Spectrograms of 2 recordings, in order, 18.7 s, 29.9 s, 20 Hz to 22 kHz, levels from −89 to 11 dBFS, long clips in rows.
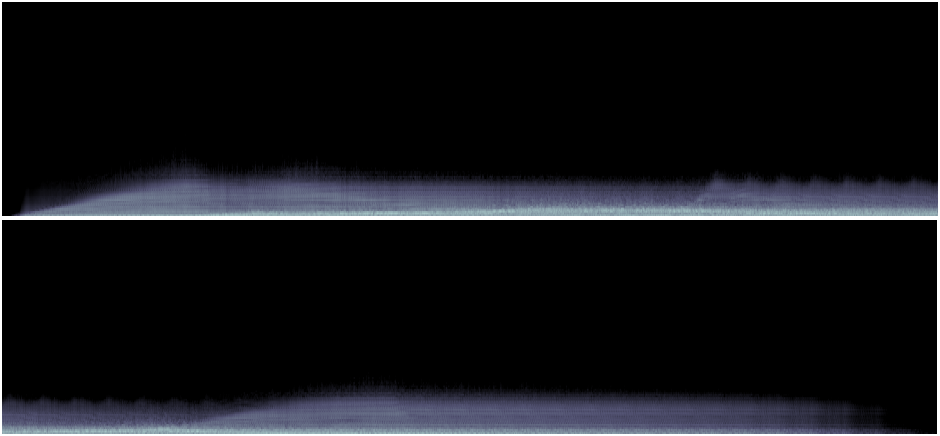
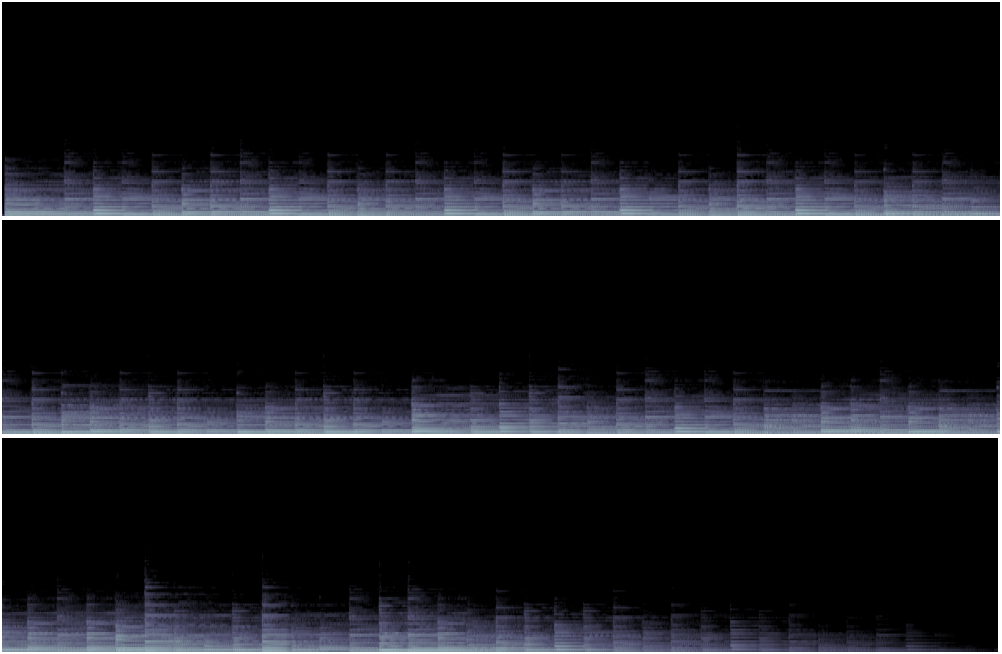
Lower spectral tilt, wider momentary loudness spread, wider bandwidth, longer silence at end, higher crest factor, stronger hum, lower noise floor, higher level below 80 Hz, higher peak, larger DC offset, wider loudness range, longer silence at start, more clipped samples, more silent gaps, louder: about the same, -8 dB/octave vs -8.5 dB/octave; first, 12 LU vs 6 LU; second, 4.3 kHz vs 6.6 kHz; first, 1.25 s vs 0.75 s; about the same, 14 dB vs 16 dB; neither; about the same, -76 dBFS vs -76 dBFS; first, -34 dBFS vs -54 dBFS; first, -10 dBFS vs -14 dBFS; second, under 0.1% vs 0.2%; first, 11 LU vs 3 LU; first, 0.2 s vs 0 s; neither; neither; first, -24 LUFS vs -31 LUFS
